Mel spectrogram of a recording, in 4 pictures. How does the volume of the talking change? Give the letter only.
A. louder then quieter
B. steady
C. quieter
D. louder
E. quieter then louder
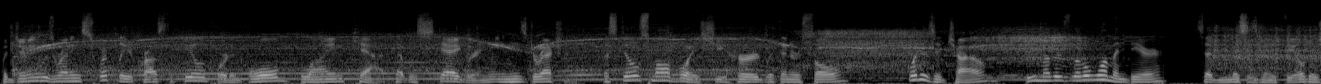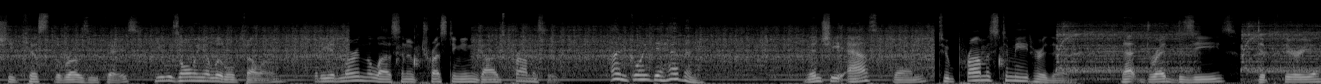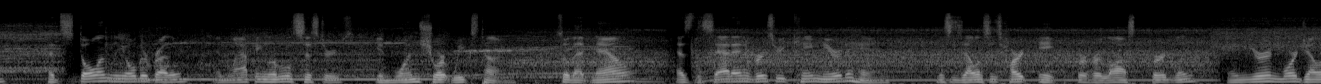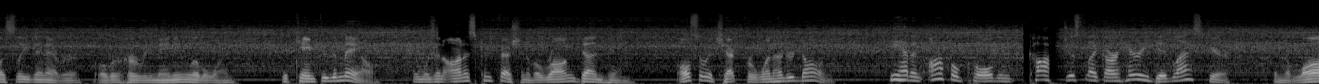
B.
